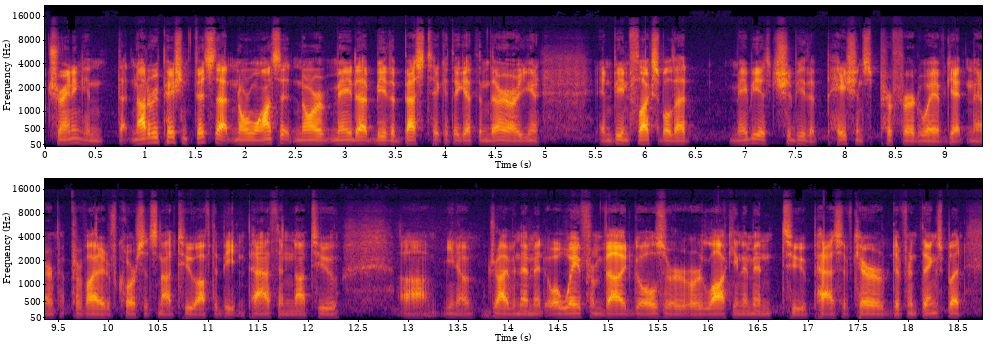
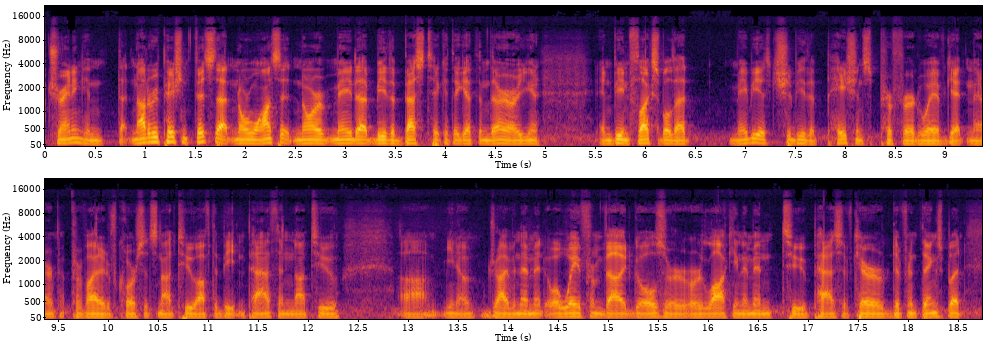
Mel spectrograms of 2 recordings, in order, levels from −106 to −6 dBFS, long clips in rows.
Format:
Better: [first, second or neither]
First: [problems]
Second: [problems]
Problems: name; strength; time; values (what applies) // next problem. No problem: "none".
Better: second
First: thin; very; fading below 750 Hz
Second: none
